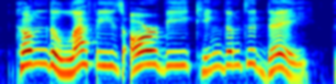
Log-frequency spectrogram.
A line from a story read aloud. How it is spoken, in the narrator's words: the announcer's voice boomed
